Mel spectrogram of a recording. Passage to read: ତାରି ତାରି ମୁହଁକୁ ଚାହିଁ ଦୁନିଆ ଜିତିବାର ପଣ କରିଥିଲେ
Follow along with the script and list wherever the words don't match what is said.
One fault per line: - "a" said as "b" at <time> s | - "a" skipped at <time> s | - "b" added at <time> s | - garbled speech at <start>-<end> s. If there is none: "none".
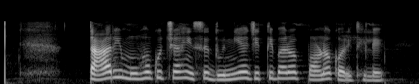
- "ତାରି" skipped at 1.2 s
- "ସେ" added at 2.0 s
